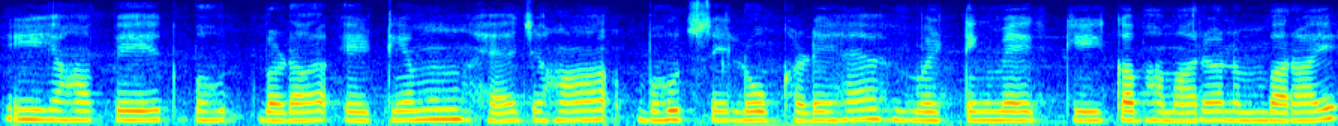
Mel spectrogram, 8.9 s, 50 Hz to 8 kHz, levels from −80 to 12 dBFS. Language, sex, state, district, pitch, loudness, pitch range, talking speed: Hindi, female, Haryana, Jhajjar, 205 Hz, -18 LUFS, 200-210 Hz, 135 wpm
